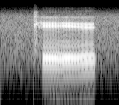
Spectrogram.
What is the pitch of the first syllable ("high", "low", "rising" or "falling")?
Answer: rising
